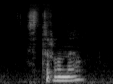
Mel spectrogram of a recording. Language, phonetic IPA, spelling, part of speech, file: Polish, [ˈstrũna], struna, noun, LL-Q809 (pol)-struna.wav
